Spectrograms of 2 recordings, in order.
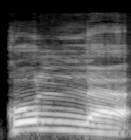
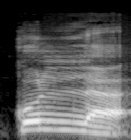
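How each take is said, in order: No difference in how they are said.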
